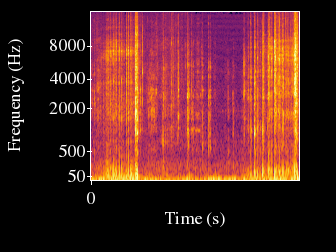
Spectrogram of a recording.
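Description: A metal blade carves and scrapes flakes off a solid, hand-sized tan bar of dry soap. The sound is a run of crisp, dry scraping and crackling with bright, high-pitched sharp clicks. The louder snaps come near the start and again toward the end.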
